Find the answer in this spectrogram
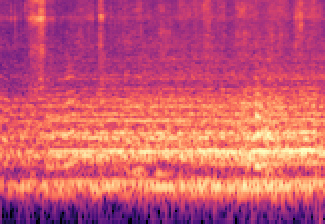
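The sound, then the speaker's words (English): A dense, steady drone of many honeybees buzzing together as a swarm, loud, with overlapping hums that rise and fall slightly but never stop. “There could be that there is a congestion in the hive of adult bees.”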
